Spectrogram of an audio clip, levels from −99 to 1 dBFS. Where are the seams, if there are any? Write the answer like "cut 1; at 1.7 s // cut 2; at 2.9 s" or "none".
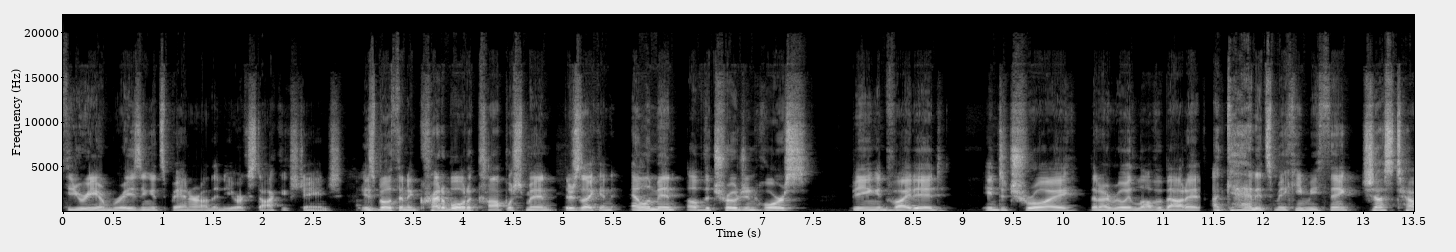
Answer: cut 1; at 2.9 s // cut 2; at 4.9 s // cut 3; at 11.5 s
